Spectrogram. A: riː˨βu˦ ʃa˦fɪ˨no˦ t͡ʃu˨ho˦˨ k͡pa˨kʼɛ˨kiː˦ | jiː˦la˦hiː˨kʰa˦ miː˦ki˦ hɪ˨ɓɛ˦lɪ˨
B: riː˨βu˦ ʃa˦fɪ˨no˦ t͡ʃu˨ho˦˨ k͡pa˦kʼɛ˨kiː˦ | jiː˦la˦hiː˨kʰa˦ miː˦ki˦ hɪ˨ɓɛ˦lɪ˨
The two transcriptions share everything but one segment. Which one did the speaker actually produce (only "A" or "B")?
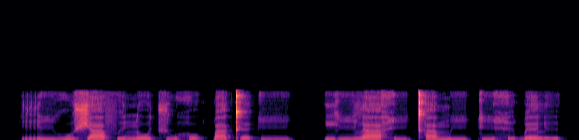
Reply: B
